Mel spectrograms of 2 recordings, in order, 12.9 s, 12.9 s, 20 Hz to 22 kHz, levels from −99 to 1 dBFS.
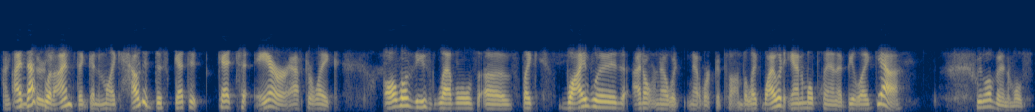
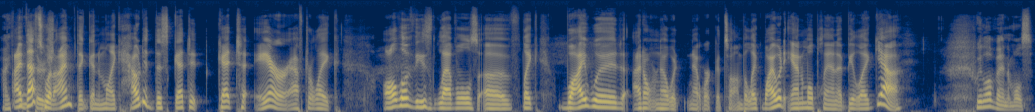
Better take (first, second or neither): second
